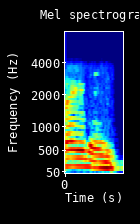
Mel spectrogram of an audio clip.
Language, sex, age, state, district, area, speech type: Urdu, male, 18-30, Uttar Pradesh, Balrampur, rural, conversation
